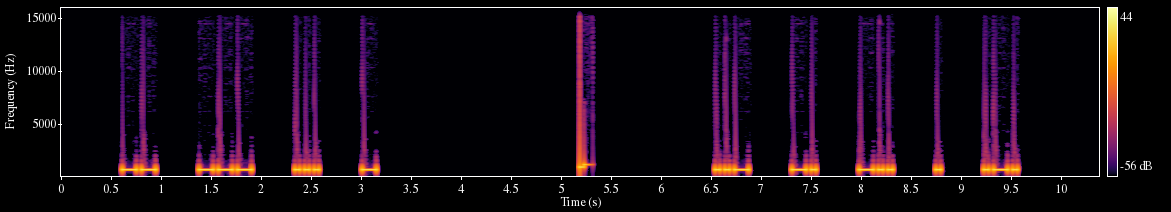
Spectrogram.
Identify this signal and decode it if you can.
Morse code, heard as a keyed tone, about 25 wpm, spaced as for 14 wpm, 700 Hz. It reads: MOST UNDER
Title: 3x Character Spacing - Top 200 Words - 25wpm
